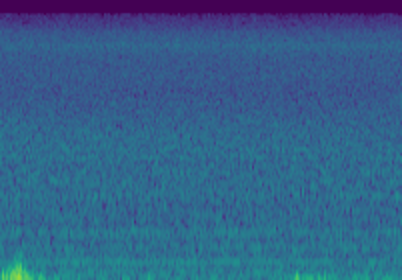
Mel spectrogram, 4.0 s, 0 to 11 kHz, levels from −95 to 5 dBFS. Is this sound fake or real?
fake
